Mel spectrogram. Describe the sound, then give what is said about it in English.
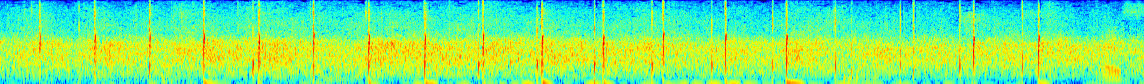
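Applause from a church audience, a steady patter of many distinct hand claps running through the whole clip at a fairly even level, with no talking over it. “Can we just give all of you a round of applause and the MST a round of applause?”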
